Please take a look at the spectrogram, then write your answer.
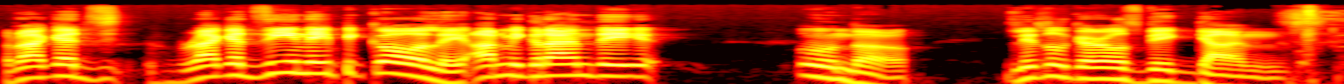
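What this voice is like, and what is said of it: Exaggerated Italian restaurant accent. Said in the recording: “Why do you do it in an Olive Garden accent?”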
